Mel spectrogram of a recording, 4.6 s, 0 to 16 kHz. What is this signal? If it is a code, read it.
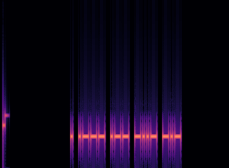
Morse code, heard as a keyed tone, about 29 wpm, 700 Hz. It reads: EJWXK
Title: Code Groups - 5 Letters - 30wpm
